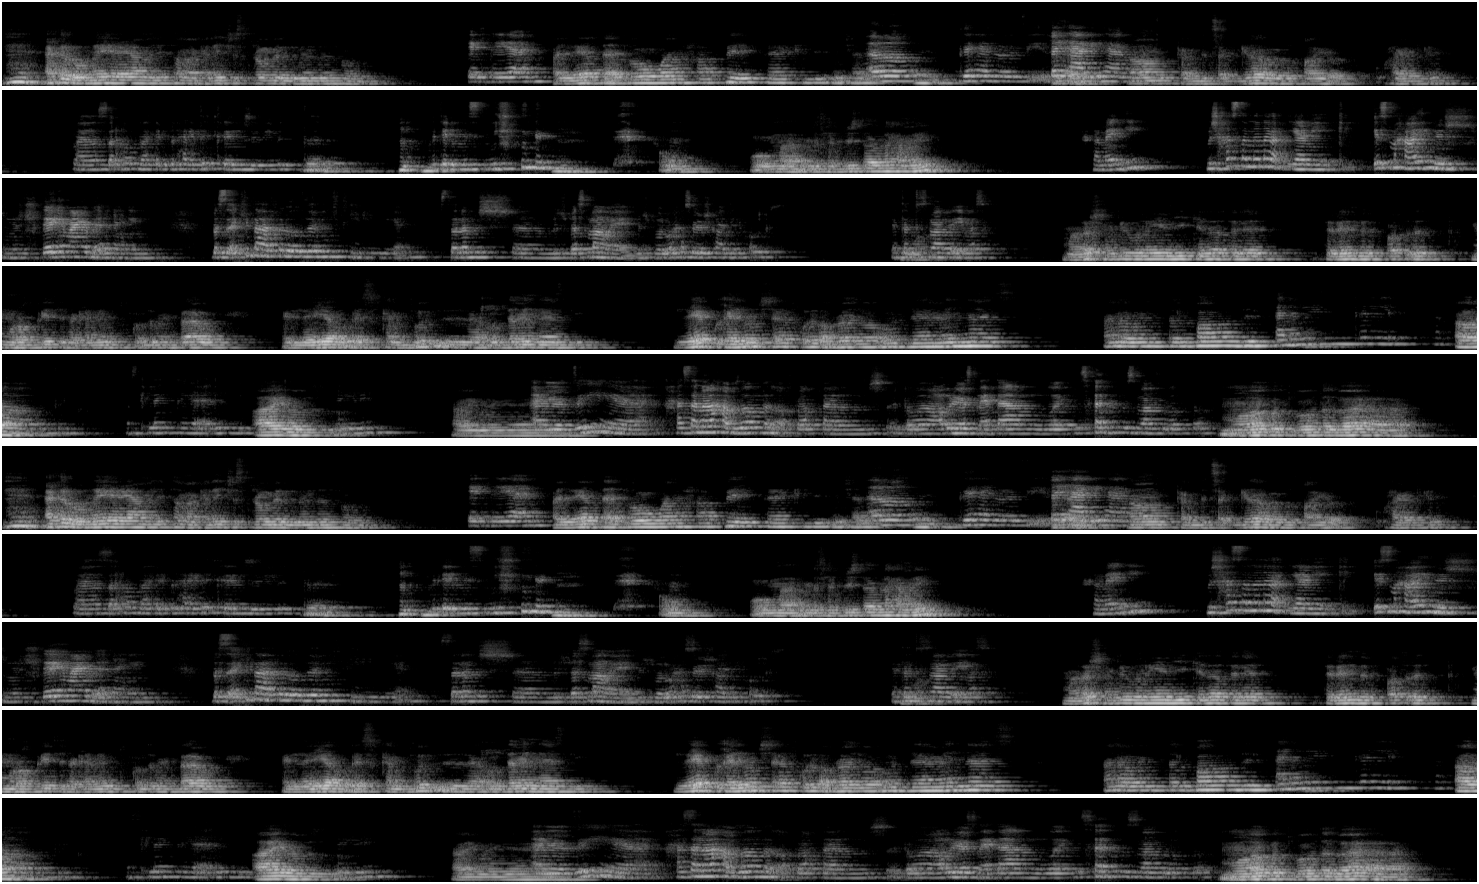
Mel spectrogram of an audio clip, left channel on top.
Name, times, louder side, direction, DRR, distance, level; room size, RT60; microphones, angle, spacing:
voice 1, 0.0-3.6 5.5-8.7 9.1-9.3 10.5-10.8 11.3-13.3 13.8-14.4 17.8-18.0 18.4-19.1 20.3-20.4 21.3-21.6 22.2-24.0 38.5-38.7 40.1-42.1 42.7-43.7 44.2-46.4 47.0-50.1 51.0-54.2 55.3-57.0 57.3-57.5 58.8-59.3 61.5-62.4 63.5-64.6 71.2-73.0, left 1 dB, 40° right, -4 dB, 5.4 m, -24 dB
voice 2, 4.7-5.4 8.6-9.2 9.5-11.5 15.5-18.2 19.0-20.3 20.9-21.1 25.7-26.2 26.8-28.1 28.5-31.0 31.3-33.7 34.0-37.2 38.4-39.3 49.0-49.3 57.0-58.2 59.0-59.7 60.2-61.9 62.3-62.9 64.3-71.1, left 2 dB, 15° left, -7 dB, 4.6 m, -31 dB
11.5 x 9.8 x 4.8 m, 0.67 s
head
